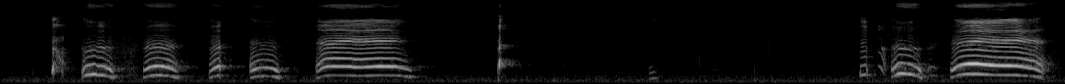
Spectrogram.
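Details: Person talking while having hiccups: short voiced sounds each broken off sharply, in a run with one longer held note and a faint click between runs.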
